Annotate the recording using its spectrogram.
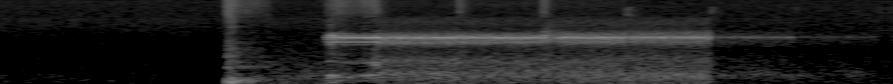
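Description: Near silence. About a second in a faint click sounds, then a faint hiss with a steady high whine runs for about two seconds and cuts off suddenly.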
